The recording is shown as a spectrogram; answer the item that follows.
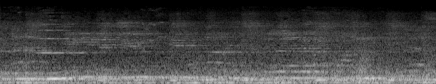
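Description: Music with a melody playing over the steady low mechanical rumble of a moving escalator.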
